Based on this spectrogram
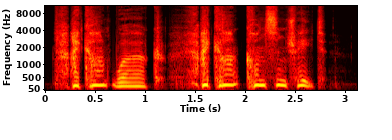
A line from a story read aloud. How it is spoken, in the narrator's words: she said nervously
